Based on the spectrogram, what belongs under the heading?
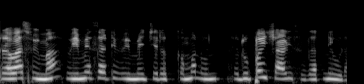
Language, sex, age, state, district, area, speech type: Marathi, female, 18-30, Maharashtra, Washim, urban, read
